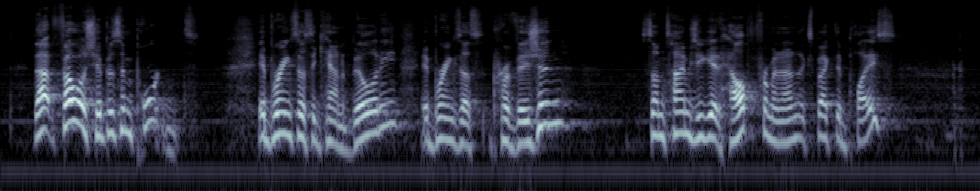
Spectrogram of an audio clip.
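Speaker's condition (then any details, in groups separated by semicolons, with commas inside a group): No condition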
